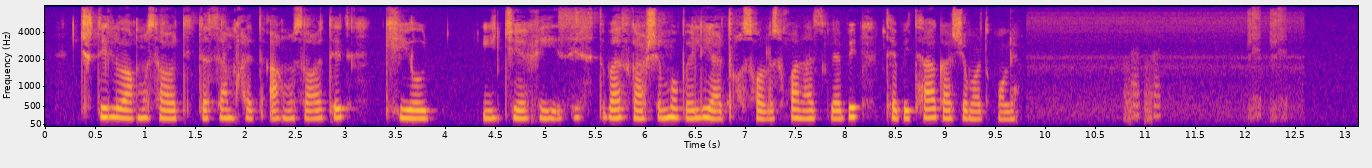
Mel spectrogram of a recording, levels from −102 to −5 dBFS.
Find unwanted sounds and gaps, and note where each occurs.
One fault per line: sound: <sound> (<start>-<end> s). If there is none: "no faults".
sound: laugh (10.8-11.2 s)
sound: laugh (12.0-12.4 s)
